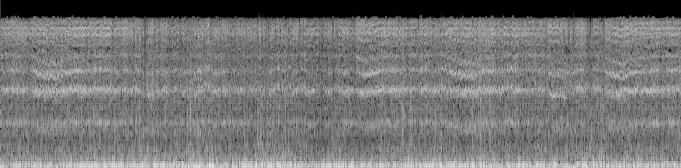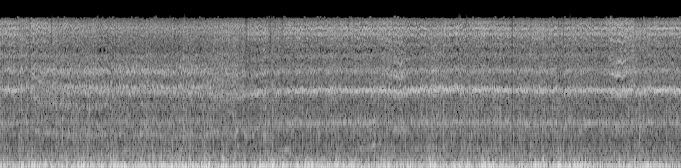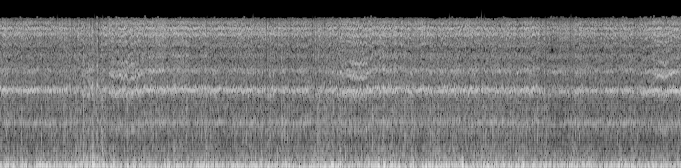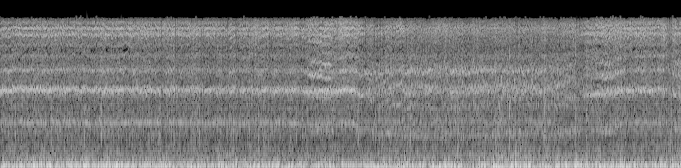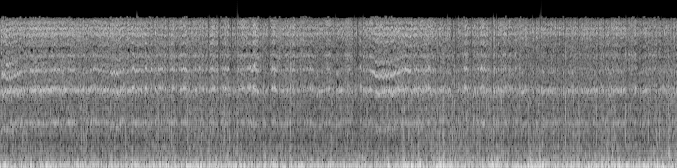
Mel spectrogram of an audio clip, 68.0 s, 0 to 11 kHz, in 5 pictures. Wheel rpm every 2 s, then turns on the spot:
220, 230, 230, 230, 230, 230, 220, 210, 200, 210, 230, 230, 230, 230, 230, 230, 230, 230, 230, 230, 230, 230, 230, 230, 210, 200, 210, 230, 230, 230, 240, 230, 230, 230.
none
